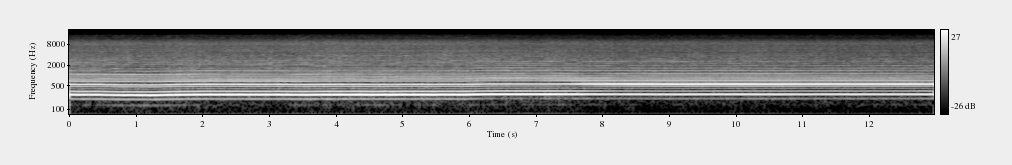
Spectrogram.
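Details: OS FS-alpha 110 model four-stroke glow engine, freshly reassembled after crankshaft bearing and connecting rod replacement, wails high near full throttle, stepping up slightly; it falls well short of the review article's rpm figures.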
